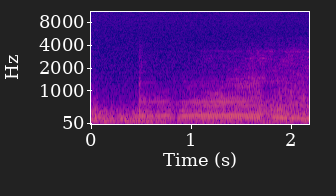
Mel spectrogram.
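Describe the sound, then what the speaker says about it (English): A four-wheel-drive Sentra Coupe rally car on a gravel mountain stage, its engine droning with a held, slightly wavering pitch and a shift partway through, heard at moderate distance over outdoor noise. "Peter Baragwanoff and Charles Rieler in their 4-wheel drive Sentra Coupe, seen here in action on stage 1"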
